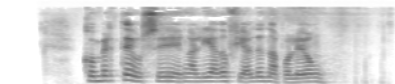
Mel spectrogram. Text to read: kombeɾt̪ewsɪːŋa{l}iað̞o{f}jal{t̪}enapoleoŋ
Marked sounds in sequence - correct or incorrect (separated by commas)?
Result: correct, correct, incorrect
